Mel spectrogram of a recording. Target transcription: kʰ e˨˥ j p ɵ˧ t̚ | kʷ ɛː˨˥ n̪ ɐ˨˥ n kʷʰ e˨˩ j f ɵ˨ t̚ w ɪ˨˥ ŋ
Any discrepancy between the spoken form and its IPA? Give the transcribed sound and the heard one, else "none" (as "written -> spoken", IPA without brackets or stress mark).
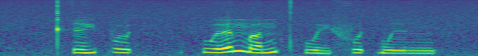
ɪ˨˥ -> ɪ˨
